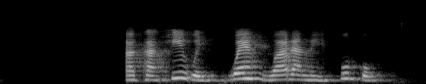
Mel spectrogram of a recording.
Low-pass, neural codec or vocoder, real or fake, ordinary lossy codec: 7.2 kHz; codec, 16 kHz, 1 kbps, FunCodec, trained on Chinese and English, 50 frames a second; fake; AAC, 48 kbps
